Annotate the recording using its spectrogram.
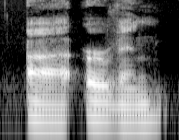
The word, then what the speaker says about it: Irvine: So the locals call it Irvine. The correct pronunciation is Irvin.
